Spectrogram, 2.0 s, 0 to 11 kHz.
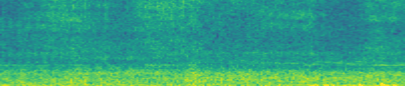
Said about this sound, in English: Train in the background. There's a train that runs on the backside of hole 17 and hole 1. It's quite loud if you're standing next to it.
